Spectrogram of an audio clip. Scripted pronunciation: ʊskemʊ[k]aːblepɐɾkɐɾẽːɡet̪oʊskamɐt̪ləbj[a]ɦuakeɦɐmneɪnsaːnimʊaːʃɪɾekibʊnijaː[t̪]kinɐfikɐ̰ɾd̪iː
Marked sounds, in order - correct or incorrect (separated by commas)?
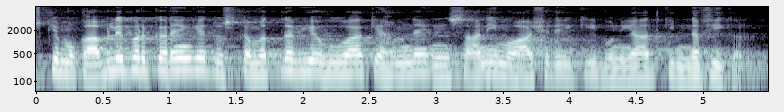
incorrect, incorrect, incorrect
